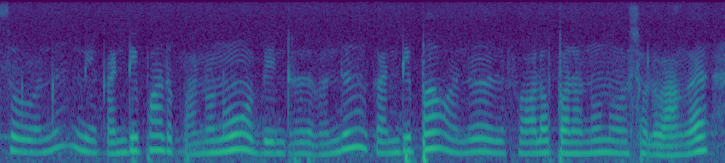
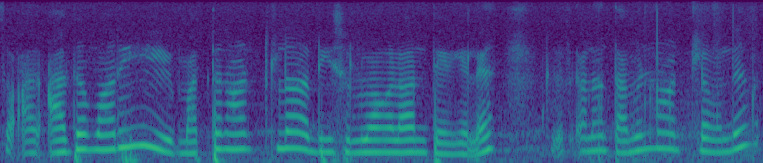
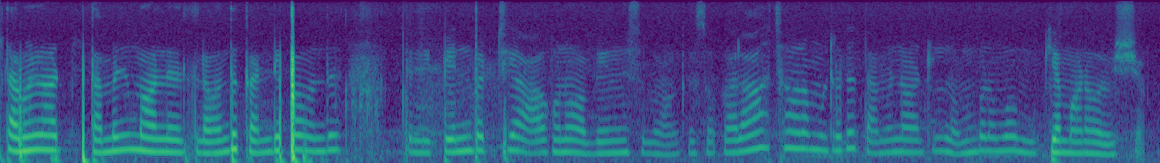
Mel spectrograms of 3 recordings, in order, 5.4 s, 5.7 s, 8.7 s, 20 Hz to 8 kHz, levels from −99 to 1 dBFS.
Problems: none marked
